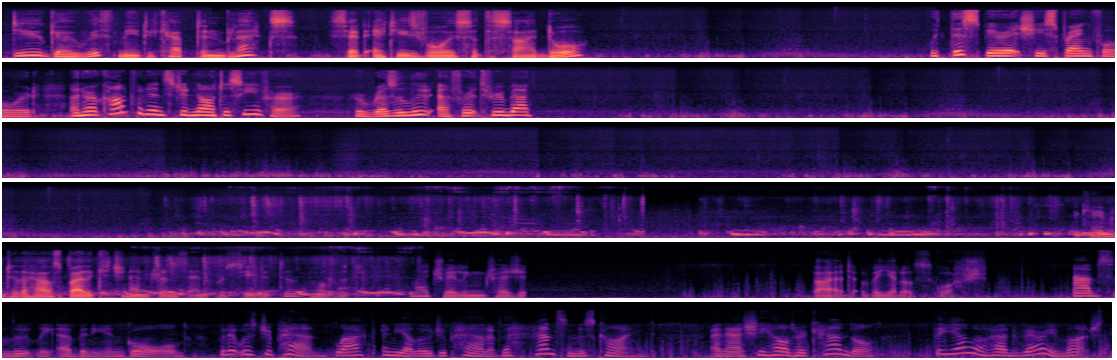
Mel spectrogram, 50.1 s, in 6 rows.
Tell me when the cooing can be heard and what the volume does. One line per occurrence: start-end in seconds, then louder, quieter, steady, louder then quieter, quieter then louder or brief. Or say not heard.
26.2-36.5 steady.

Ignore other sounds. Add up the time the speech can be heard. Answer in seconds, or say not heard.
24 s.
